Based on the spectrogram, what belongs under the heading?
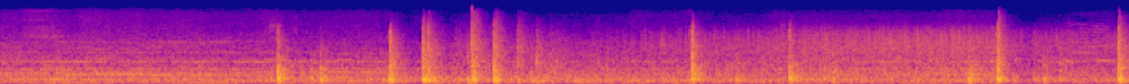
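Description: Fireworks bursting overhead: sharp bangs at irregular intervals, several close together about two seconds in and more near the end, with a spell of hiss about four to five seconds in.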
